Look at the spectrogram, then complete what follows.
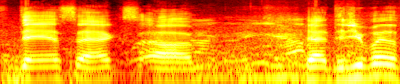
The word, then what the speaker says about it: Deus Ex: Kyle, you're the community manager for Deus Ex, is that correct? Have I got that right? That is correct, yes. And I pronounced it right, yeah?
